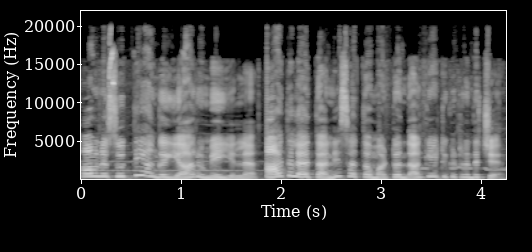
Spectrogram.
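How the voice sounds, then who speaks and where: A woman tells a moral story in a measured, scripted way. Her voice sits very high and clear above faint background music. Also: animated.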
